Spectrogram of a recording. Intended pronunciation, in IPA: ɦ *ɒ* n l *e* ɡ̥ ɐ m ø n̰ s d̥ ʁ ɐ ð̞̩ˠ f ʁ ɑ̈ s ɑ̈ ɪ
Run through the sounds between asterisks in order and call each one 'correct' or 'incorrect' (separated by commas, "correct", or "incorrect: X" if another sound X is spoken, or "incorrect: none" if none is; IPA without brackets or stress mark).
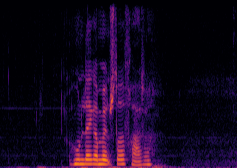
incorrect: u, correct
